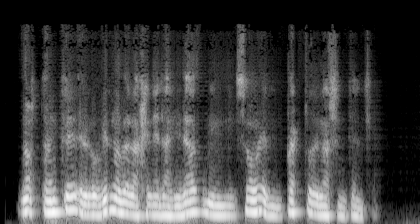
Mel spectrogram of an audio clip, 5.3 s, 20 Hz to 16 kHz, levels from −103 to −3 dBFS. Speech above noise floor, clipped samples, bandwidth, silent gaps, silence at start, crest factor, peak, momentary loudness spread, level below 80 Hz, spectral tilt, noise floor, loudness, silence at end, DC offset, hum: 53 dB; under 0.1%; 7.8 kHz; none; 0.25 s; 14 dB; -2 dBFS; 9 LU; -48 dBFS; -9.5 dB/octave; -69 dBFS; -17 LUFS; 0.75 s; under 0.1%; none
